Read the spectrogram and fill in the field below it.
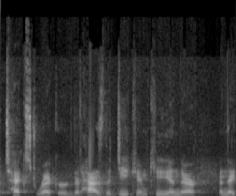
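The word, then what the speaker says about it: DKIM: geek em key and I pronounce that DCAM I don't know if either everyone else does it's like digital key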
